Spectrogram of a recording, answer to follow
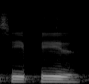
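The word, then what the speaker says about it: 십일: halnya dengan angka Sino angka Sino sendiri 10 itu adalah ship 10 itu adalah ship sedangkan 1 itu apa 1 itu adalah Il ya menjadi siil seperti itu jadi 11 12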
